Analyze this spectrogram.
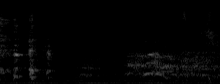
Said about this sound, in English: This is me running back inside to get the wasp spray to try to spray these dogs. And they would not let go of my dog.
